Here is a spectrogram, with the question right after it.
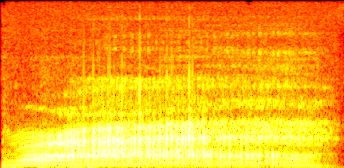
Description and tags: A voice sample slowed down to sound like the growl of a lion.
